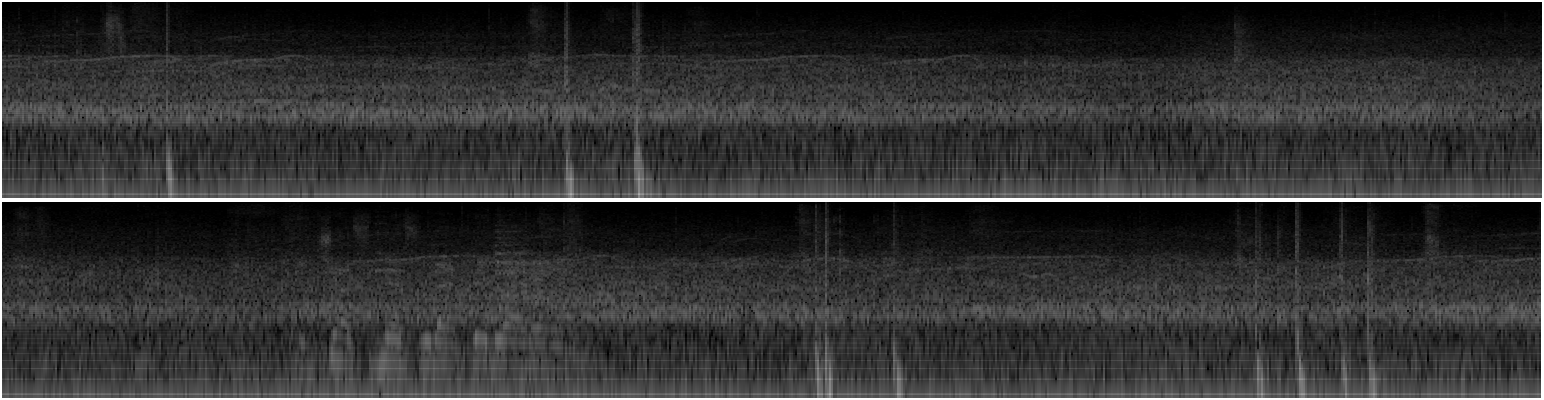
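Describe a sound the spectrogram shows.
Gloved punches land with dull thuds.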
